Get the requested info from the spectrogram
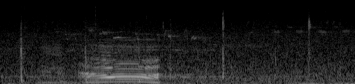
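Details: During the red deer rut in Serbia, a dominant stag guarding his hinds from rivals gives one deep, drawn-out roar of about a second, rich and throaty with a slight rise and fall, then quiet with faint clicks.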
